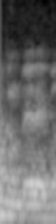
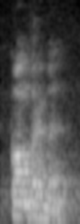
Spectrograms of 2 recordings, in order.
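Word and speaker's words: comparable: तो ये लफ्ज को, इस लफ्ज को सारे कंपेरेबल ही हम पढ़ते रहे हैं, but this is नॉट कंपेरेबल, this is कॉम्परेबल। लफ्ज क्या है? कॉम्परेबल।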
